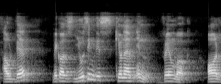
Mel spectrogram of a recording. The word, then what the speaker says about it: Cynefin: all you leaders out there because using this Kunav in framework or sinfin in English if you exactly pronounce the word the the word but it is actually kunive in so this is a very good framework for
